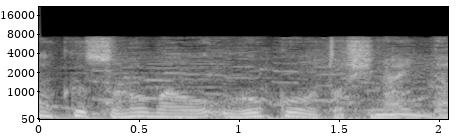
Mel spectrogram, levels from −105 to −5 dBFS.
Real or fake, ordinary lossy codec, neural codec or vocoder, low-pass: real; AAC, 32 kbps; none; 7.2 kHz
